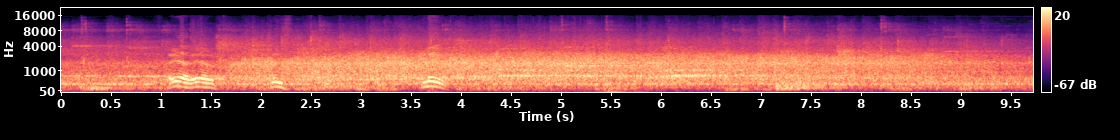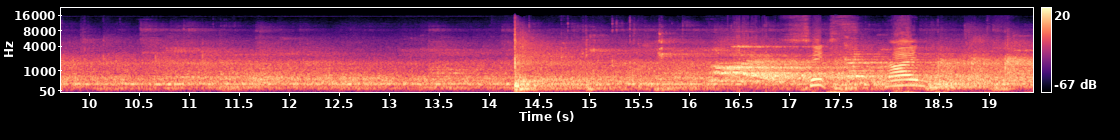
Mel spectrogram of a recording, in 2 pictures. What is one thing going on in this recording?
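A young man shouts loudly in celebration.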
